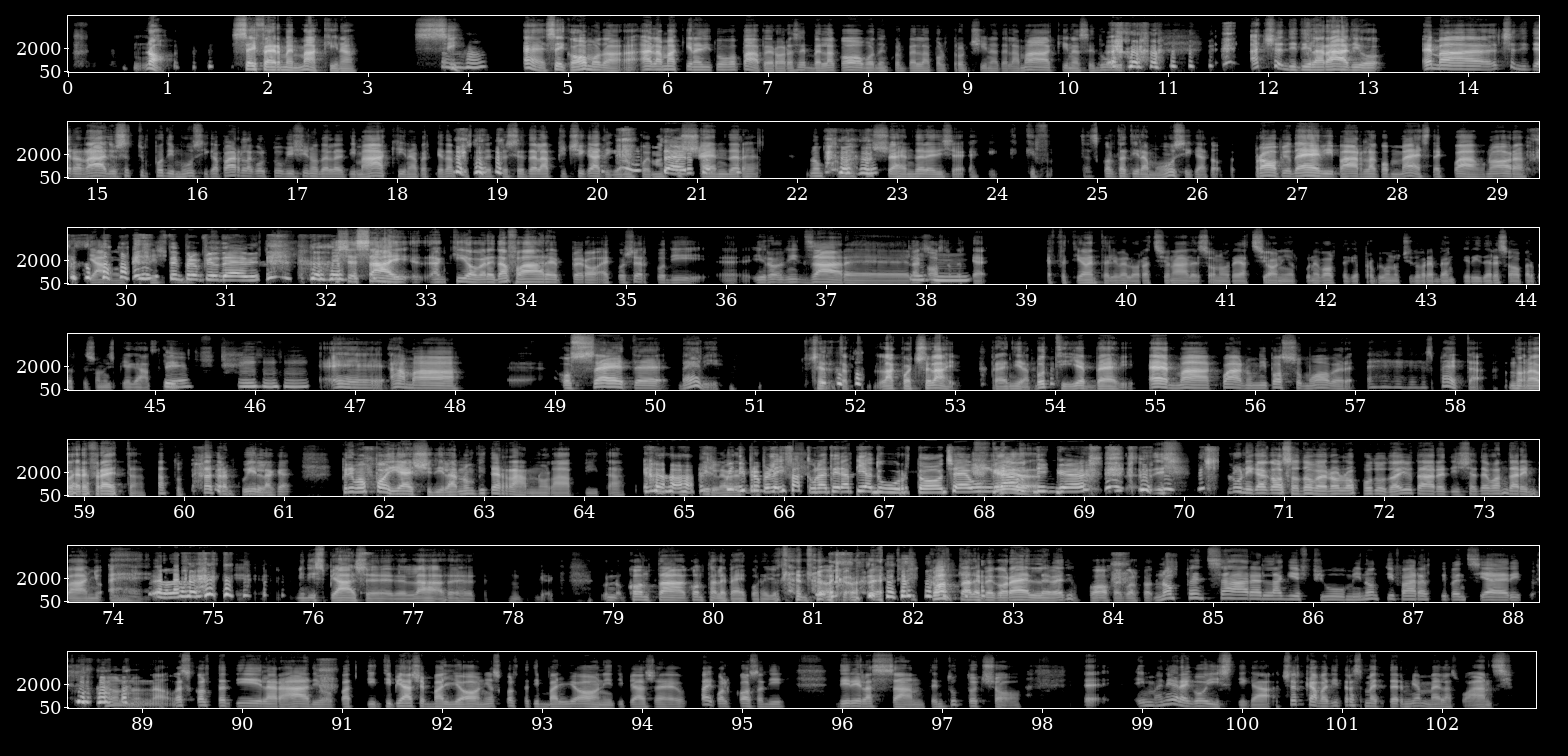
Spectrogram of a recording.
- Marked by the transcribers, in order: chuckle; chuckle; chuckle; other background noise; chuckle; "proprio" said as "propio"; chuckle; "proprio" said as "propio"; chuckle; unintelligible speech; "proprio" said as "propio"; tapping; chuckle; "aspetta" said as "spetta"; "Tanto" said as "tato"; chuckle; chuckle; "proprio" said as "propio"; sigh; in English: "grounding"; chuckle; chuckle; laughing while speaking: "ho detto"; unintelligible speech; chuckle; chuckle
- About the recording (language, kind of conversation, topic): Italian, podcast, Come tieni sotto controllo l’ansia nella vita di tutti i giorni?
